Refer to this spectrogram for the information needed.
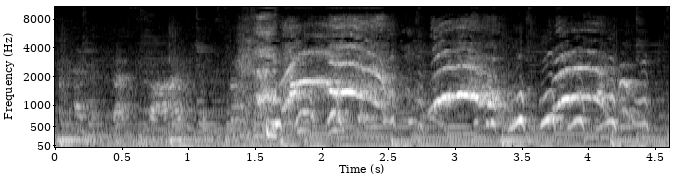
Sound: screams

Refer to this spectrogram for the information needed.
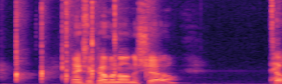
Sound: claps hands

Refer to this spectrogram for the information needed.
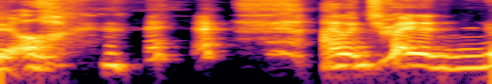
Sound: laughing

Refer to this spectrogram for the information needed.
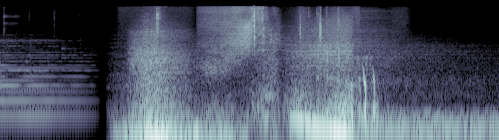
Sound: logo swooshing

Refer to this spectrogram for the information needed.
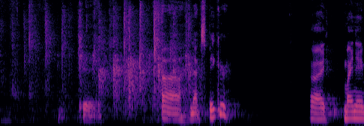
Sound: applause

